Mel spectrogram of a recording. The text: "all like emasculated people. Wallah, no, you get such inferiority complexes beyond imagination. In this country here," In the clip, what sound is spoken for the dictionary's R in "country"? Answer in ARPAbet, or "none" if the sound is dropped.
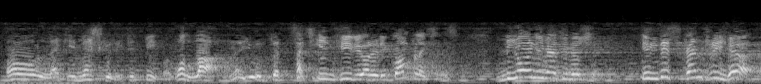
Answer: R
